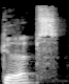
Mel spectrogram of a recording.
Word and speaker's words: GURPS: GURPS. Rhymes with slurps.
